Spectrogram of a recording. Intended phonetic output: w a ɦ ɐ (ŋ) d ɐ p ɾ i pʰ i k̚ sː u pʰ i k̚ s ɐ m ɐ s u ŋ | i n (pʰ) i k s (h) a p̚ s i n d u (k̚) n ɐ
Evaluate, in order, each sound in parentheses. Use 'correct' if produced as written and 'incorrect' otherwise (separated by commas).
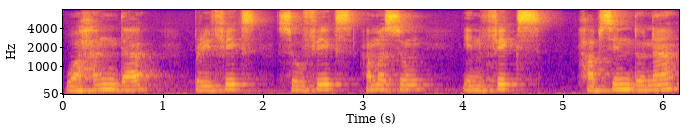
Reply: correct, correct, correct, incorrect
